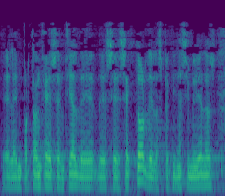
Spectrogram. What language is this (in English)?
Spanish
